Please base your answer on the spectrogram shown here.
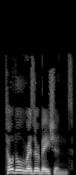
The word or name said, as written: TOTAL RESERVATIONS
